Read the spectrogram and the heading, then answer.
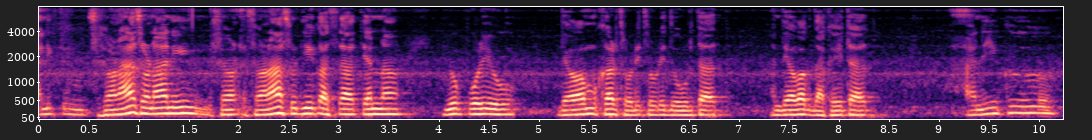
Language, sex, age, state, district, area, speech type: Goan Konkani, male, 60+, Goa, Salcete, rural, spontaneous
